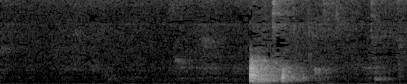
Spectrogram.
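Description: Near silence, then a single short knock about a second and a quarter in that dies away within a fraction of a second, as of kitchenware being struck.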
